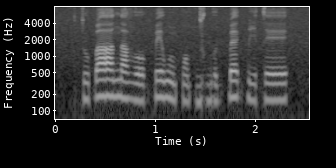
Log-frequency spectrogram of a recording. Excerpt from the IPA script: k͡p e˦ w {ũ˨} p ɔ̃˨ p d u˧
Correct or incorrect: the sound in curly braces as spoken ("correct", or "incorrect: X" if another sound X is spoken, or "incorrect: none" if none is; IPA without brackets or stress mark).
correct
